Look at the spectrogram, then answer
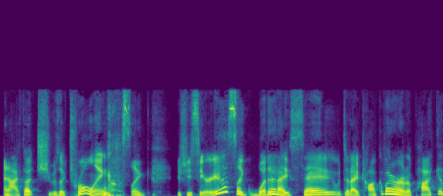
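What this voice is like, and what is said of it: Valley Girl voice. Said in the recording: “Valley Girl voice really, she said something about my Valley Girl voice”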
